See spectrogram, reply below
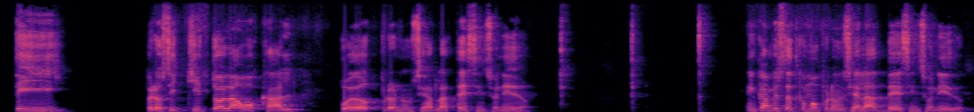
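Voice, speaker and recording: Slow, patient male English teacher. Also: mid-range voice, a little mellow. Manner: patient, slow, demonstrative explanation with repeated example words. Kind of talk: Spanish-language English lesson.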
